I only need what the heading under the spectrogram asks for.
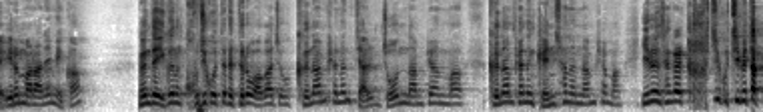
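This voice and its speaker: A man preaching a sermon as pastor, telling a story with lively, acted-out quotes and rhetorical questions to the congregation. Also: high-pitched, big-room sound. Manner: animated storytelling, acting out quoted voices. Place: church.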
